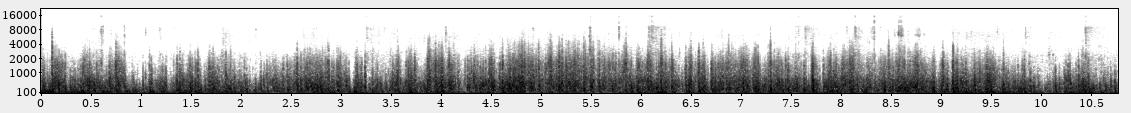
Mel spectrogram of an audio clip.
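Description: Wind buffeting the microphone, with footsteps knocking on the wooden boards of a jetty.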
